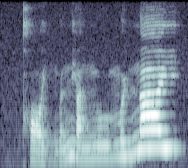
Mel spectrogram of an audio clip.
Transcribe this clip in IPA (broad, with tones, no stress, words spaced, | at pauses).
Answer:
kʰɔː˨˩j ŋɵ˨˥njɐ˨˧nn̪uː˧mɵ˥ɥ n̪aː˥j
